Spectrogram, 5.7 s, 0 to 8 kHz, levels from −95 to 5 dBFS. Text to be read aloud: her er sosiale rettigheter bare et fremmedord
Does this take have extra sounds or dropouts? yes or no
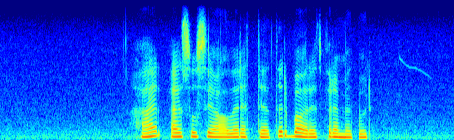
yes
